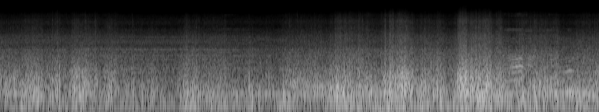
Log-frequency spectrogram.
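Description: Strong wind buffets a microphone on a motorbike ride, a continuous rough roar with gusts swelling toward the end, and a voice talking beneath the noise.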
